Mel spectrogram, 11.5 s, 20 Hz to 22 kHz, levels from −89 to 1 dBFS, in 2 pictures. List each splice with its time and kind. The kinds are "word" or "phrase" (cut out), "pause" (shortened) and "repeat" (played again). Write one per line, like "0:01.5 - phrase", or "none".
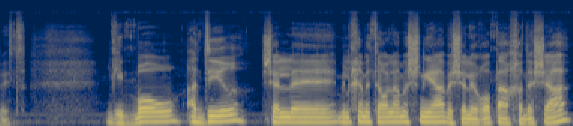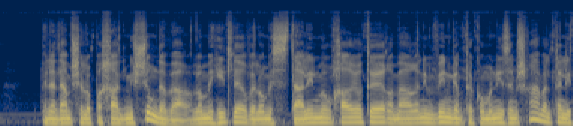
0:02.6 - pause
